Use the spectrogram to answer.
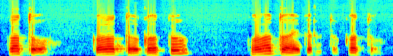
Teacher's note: অন্ত বর্ণটি ওরূপে উচ্চারিত হয়েছে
